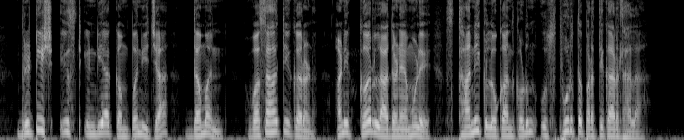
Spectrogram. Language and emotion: Marathi, neutral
